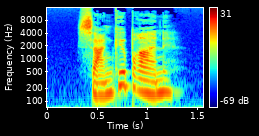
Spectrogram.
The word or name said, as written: sankebrænde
